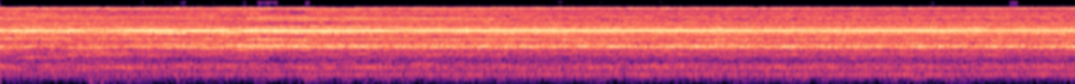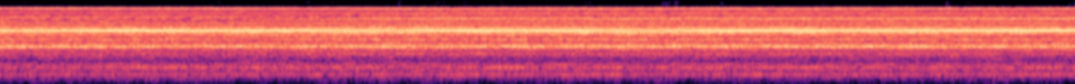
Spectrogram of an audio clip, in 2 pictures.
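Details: AeroBed Deluxe Raised double air bed, built-in electric pump inflating it slowly, pinhole leak suspected near the bottom: steady, even high-pitched whir and rush of air, no surging or stalling; pump inflating normally.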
